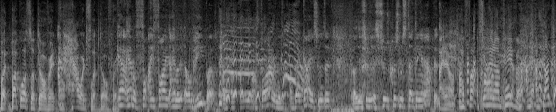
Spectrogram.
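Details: Adult male radio-show staffer known for his stutter, speaking during a hidden-camera prank in which he believes he is being fired; stuttering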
